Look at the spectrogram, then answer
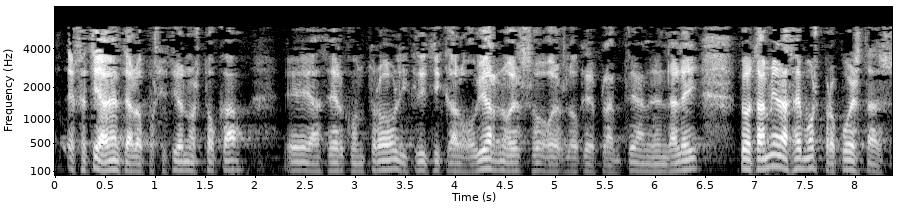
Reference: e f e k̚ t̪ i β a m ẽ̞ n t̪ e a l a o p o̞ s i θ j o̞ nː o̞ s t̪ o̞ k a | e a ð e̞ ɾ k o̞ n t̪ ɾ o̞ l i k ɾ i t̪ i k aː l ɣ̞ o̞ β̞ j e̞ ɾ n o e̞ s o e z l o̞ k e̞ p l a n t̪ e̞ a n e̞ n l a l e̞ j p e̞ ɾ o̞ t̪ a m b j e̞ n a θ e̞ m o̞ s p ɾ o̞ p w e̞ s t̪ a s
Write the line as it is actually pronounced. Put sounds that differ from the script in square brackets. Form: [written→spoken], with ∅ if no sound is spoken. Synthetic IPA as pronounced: e f e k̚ t̪ i β a m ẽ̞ n t̪ e a l a o p o̞ s i θ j o̞ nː o̞ s t̪ o̞ k a | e a [ð→θ] e̞ ɾ k o̞ n t̪ ɾ o̞ l i k ɾ i t̪ i k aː l ɣ̞ o̞ β̞ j e̞ ɾ n o e̞ s o e z l o̞ k e̞ p l a n t̪ e̞ a n e̞ n l a l e̞ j p e̞ ɾ o̞ t̪ a m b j e̞ n a θ e̞ m o̞ s p ɾ o̞ p w e̞ s t̪ a s

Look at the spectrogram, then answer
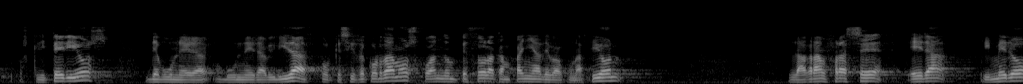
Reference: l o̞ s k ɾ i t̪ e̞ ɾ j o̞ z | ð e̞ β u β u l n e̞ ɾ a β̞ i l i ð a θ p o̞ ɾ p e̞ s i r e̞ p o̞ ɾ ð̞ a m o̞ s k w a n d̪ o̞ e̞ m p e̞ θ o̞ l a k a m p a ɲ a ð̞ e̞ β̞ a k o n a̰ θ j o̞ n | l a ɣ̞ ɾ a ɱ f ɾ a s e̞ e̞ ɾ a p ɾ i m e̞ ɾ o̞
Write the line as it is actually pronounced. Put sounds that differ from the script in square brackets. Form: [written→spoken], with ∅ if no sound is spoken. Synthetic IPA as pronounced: l o̞ s k ɾ i t̪ e̞ ɾ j o̞ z | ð e̞ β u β u l n e̞ ɾ a β̞ i l i ð a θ p o̞ ɾ [p→k] e̞ s i r e̞ [p→k] o̞ ɾ ð̞ a m o̞ s k w a n d̪ o̞ e̞ m p e̞ θ o̞ l a k a m p a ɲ a ð̞ e̞ β̞ a k [o→u] n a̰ θ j o̞ n | l a ɣ̞ ɾ a ɱ f ɾ a s e̞ e̞ ɾ a p ɾ i m e̞ ɾ o̞

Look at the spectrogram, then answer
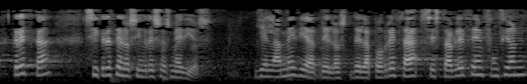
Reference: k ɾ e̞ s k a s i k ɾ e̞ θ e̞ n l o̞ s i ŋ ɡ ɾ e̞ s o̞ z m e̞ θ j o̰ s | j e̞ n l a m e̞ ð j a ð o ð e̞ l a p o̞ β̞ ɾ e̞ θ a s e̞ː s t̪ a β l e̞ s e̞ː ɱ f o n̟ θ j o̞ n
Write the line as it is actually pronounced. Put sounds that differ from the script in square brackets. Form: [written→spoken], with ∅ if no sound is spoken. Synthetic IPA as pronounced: k ɾ e̞ [s→θ] k a s i k ɾ e̞ θ e̞ n l o̞ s i ŋ ɡ ɾ e̞ s o̞ z m e̞ [θ→ð] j o̰ s | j e̞ n l a m e̞ ð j a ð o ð e̞ l a p o̞ β̞ ɾ e̞ θ a s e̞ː s t̪ a β l e̞ [s→θ] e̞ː ɱ f [o→u] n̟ θ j o̞ n

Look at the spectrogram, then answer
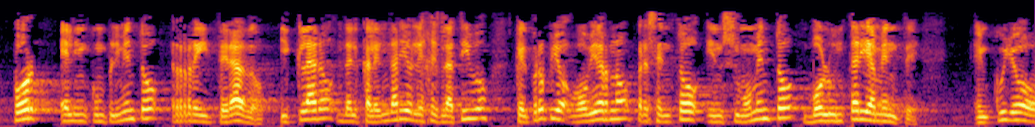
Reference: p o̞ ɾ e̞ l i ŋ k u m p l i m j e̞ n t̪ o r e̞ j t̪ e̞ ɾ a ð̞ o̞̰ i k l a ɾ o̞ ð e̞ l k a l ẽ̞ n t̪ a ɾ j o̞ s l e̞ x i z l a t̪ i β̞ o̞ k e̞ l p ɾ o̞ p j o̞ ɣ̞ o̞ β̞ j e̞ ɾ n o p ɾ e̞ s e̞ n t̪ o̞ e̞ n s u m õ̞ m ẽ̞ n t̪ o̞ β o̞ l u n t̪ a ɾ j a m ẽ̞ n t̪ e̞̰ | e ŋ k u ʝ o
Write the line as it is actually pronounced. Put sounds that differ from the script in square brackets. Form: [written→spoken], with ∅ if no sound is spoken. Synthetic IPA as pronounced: p o̞ ɾ e̞ l i ŋ k u m p l i m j e̞ n t̪ o r e̞ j t̪ e̞ ɾ a ð̞ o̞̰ i k l a ɾ o̞ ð e̞ l k a l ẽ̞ n [t̪→d̪] a ɾ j o̞ [s→∅] l e̞ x i z l a t̪ i β̞ o̞ k e̞ l p ɾ o̞ p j o̞ ɣ̞ o̞ β̞ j e̞ ɾ n o p ɾ e̞ s e̞ n t̪ o̞ e̞ n s u m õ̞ m ẽ̞ n t̪ o̞ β o̞ l u n t̪ a ɾ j a m ẽ̞ n t̪ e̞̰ | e ŋ k u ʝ o

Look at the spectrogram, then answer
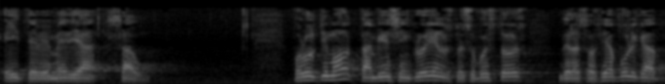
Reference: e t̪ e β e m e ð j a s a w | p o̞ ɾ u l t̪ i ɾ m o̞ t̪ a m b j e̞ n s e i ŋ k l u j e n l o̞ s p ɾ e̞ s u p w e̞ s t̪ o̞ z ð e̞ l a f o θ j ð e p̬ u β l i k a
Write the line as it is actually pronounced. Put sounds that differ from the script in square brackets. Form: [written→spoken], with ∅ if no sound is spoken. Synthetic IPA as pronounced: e t̪ e β e m e ð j a s a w | p o̞ ɾ u l t̪ i [ɾ→∅] m o̞ t̪ a m b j e̞ n s e i ŋ k l u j e n l o̞ s p ɾ e̞ s u p w e̞ s t̪ o̞ z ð e̞ l a [f→s] o θ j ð [e→a] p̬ u β l i k a

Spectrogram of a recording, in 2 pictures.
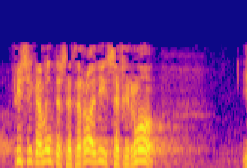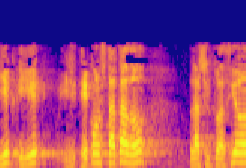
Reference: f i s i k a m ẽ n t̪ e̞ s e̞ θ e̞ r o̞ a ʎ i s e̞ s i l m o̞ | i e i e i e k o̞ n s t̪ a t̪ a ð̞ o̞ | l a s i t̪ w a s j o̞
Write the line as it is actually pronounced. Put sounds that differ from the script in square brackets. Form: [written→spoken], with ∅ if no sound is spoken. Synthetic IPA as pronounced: f i s i k a m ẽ n t̪ e̞ s e̞ θ e̞ r o̞ a ʎ i s e̞ [s→f] i [l→ɾ] m o̞ | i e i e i e k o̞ n s t̪ a t̪ a ð̞ o̞ | l a s i t̪ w a [s→θ] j o̞

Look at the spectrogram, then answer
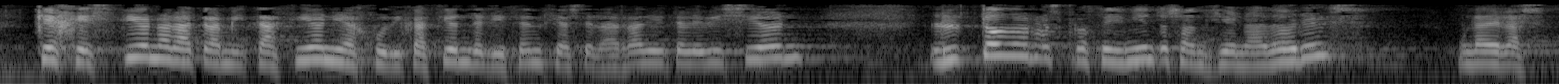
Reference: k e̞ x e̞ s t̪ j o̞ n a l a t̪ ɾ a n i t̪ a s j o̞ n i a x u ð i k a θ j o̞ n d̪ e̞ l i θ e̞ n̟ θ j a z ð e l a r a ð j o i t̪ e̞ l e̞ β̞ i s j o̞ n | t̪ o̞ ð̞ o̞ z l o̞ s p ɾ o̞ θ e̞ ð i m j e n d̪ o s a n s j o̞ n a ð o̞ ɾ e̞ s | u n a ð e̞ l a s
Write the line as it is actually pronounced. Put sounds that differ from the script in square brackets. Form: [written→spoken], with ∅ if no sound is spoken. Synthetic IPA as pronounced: k e̞ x e̞ s t̪ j o̞ n a l a t̪ ɾ a [n→m] i t̪ a [s→θ] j o̞ n i a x u ð i k a θ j o̞ n d̪ e̞ l i θ e̞ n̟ θ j a z ð e l a r a ð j o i t̪ e̞ l e̞ β̞ i s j o̞ n | t̪ o̞ ð̞ o̞ z l o̞ s p ɾ o̞ θ e̞ ð i m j e n [d̪→t̪] o s a n [s→θ] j o̞ n a ð o̞ ɾ e̞ s | u n a ð e̞ l a s

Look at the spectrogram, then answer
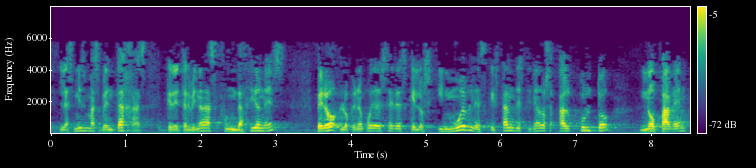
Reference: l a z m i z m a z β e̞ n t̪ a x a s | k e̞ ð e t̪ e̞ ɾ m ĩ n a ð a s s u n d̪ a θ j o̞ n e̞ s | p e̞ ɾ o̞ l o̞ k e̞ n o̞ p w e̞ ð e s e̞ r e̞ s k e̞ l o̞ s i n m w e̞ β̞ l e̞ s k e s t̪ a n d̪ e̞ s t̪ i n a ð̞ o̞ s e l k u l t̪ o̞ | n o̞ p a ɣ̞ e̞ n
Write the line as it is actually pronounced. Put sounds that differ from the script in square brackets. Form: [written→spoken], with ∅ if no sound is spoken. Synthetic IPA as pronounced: l a z m i z m a z β e̞ n t̪ a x a s | k e̞ ð e t̪ e̞ ɾ m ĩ n a ð a s [s→f] u n d̪ a θ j o̞ n e̞ s | p e̞ ɾ o̞ l o̞ k e̞ n o̞ p w e̞ ð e s e̞ [r→ɾ] e̞ s k e̞ l o̞ s i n m w e̞ β̞ l e̞ s k e s t̪ a n d̪ e̞ s t̪ i n a ð̞ o̞ s [e→a] l k u l t̪ o̞ | n o̞ p a ɣ̞ e̞ n

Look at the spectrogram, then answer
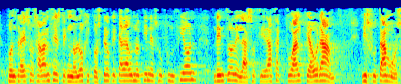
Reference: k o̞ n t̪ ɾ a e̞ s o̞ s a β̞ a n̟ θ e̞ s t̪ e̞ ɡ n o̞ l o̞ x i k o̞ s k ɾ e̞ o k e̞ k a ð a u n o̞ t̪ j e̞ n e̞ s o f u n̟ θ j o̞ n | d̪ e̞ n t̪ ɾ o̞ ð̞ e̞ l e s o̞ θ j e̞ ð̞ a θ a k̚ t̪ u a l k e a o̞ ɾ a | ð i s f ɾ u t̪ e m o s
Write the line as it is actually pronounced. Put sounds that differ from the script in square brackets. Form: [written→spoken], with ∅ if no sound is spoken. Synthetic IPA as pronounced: k o̞ n t̪ ɾ a e̞ s o̞ s a β̞ a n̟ θ e̞ s t̪ e̞ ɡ n o̞ l o̞ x i k o̞ s k ɾ e̞ o k e̞ k a ð a u n o̞ t̪ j e̞ n e̞ s [o→u] f u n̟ θ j o̞ n | d̪ e̞ n t̪ ɾ o̞ ð̞ e̞ l [e→a] s o̞ θ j e̞ ð̞ a θ a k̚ t̪ u a l k e a o̞ ɾ a | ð i s f ɾ u t̪ [e→a] m o s

